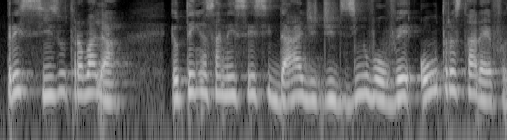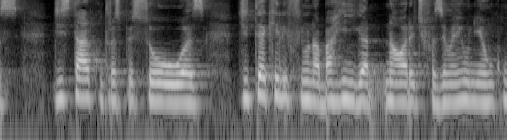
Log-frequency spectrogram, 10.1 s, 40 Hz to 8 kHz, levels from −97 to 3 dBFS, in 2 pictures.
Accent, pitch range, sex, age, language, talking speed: Brazilian, 170-215 Hz, female, 20-39, Portuguese, 165 wpm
